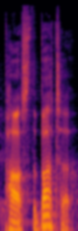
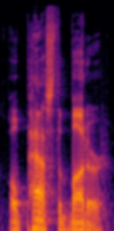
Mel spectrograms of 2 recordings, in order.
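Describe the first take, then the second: First: It is said in a non-American accent. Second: It is said in an American accent.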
